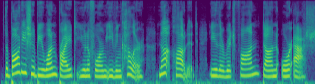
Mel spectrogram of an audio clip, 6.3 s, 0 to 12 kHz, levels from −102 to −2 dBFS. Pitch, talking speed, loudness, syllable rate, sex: 240 Hz, 160 wpm, -17 LUFS, 4.6 syllables/s, female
